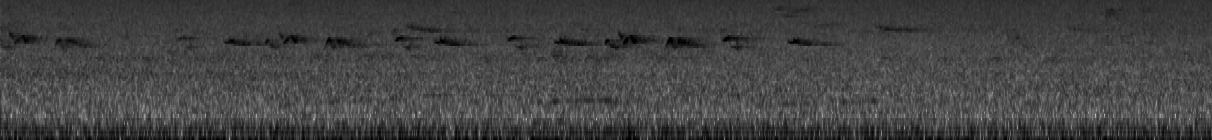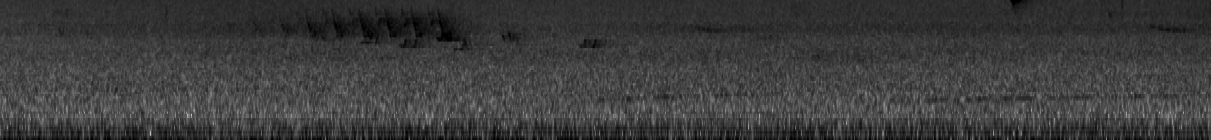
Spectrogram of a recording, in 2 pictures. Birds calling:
Red-winged Blackbird (Agelaius phoeniceus), Ovenbird (Seiurus aurocapilla), American Robin (Turdus migratorius)

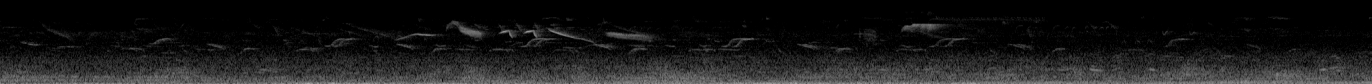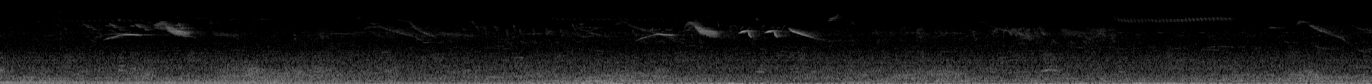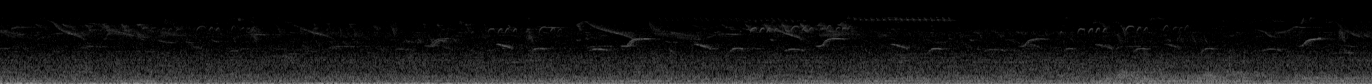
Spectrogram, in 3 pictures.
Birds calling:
Yellow-backed Oriole (Icterus chrysater), Rufous-collared Sparrow (Zonotrichia capensis), Yellow-faced Grassquit (Tiaris olivaceus), Common Tody-Flycatcher (Todirostrum cinereum), Tropical Kingbird (Tyrannus melancholicus)

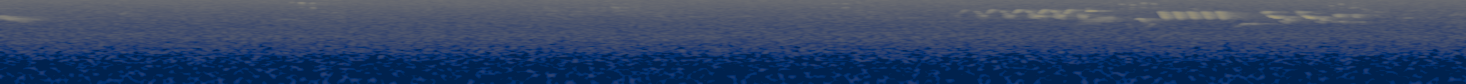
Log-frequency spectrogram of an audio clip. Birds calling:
Fox Sparrow (Passerella iliaca), MacGillivray's Warbler (Geothlypis tolmiei), Mountain Chickadee (Poecile gambeli)

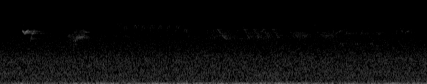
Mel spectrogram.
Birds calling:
Mountain Chickadee (Poecile gambeli), Dusky Flycatcher (Empidonax oberholseri)

